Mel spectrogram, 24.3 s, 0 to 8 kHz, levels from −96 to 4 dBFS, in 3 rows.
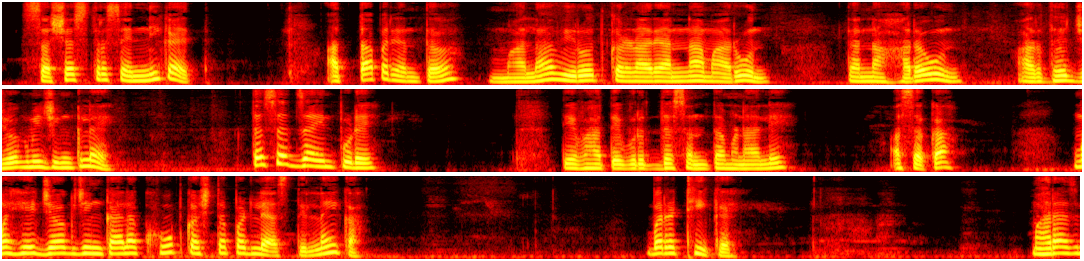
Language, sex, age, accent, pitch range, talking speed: Marathi, female, 40-59, native, 120-200 Hz, 90 wpm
